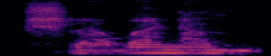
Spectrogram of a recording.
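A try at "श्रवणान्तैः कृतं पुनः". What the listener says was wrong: Nakara. Anuswara is nakara. Shravanantah Krutam Punaha. Tai. Tai after tai is visarga. So we cannot simply say tai krutam. Tai.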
